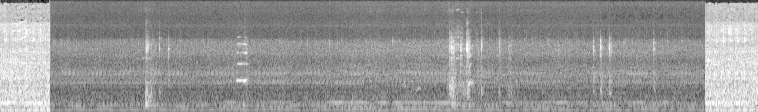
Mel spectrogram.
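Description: A tractor engine hums faintly from a distance as the tractor drives slowly.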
